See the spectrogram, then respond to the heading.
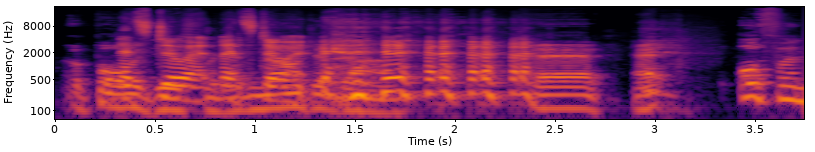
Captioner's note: laughing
